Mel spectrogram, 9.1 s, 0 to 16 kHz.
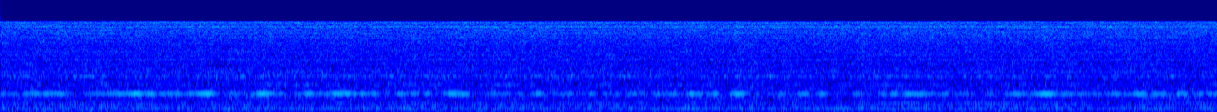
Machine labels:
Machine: slide rail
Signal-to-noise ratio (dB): -6 dB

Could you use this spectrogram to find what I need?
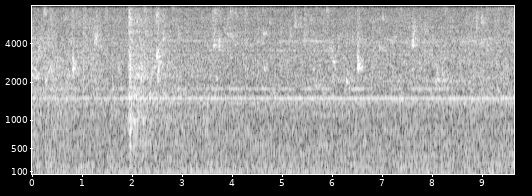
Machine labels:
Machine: pump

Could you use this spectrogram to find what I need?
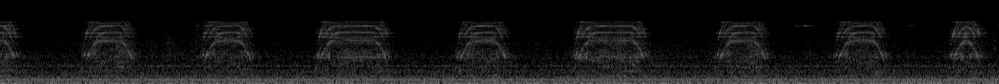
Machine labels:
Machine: slide rail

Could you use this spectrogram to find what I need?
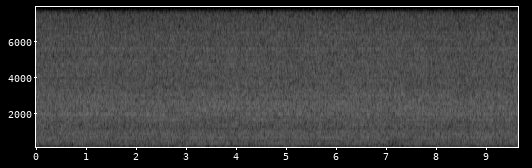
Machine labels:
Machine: fan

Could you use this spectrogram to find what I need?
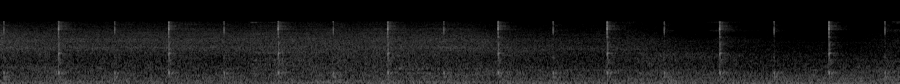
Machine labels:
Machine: valve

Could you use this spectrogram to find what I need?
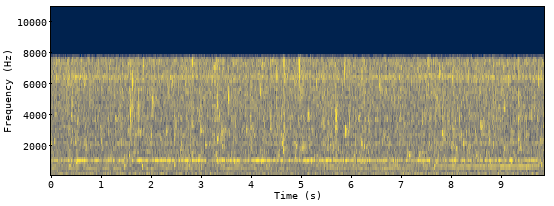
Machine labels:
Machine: pump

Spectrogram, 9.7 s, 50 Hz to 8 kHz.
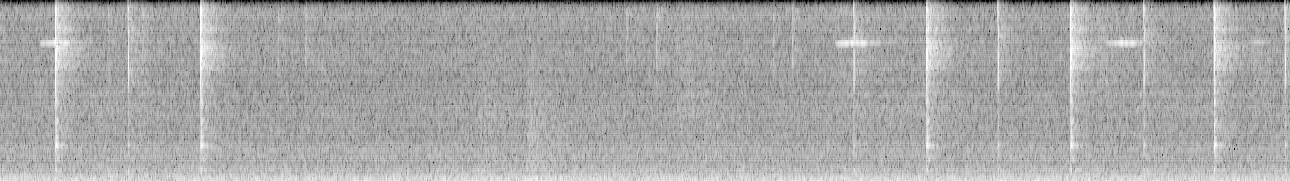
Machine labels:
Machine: valve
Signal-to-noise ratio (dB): -6 dB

